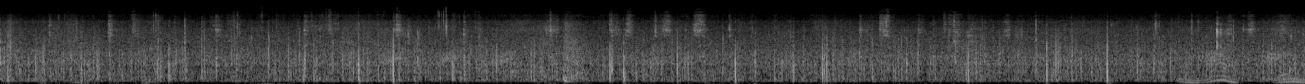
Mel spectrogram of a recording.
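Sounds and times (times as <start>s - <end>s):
heavy rain hissing: 0.0s - 13.0s
raindrops ticking: 0.0s - 13.0s.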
